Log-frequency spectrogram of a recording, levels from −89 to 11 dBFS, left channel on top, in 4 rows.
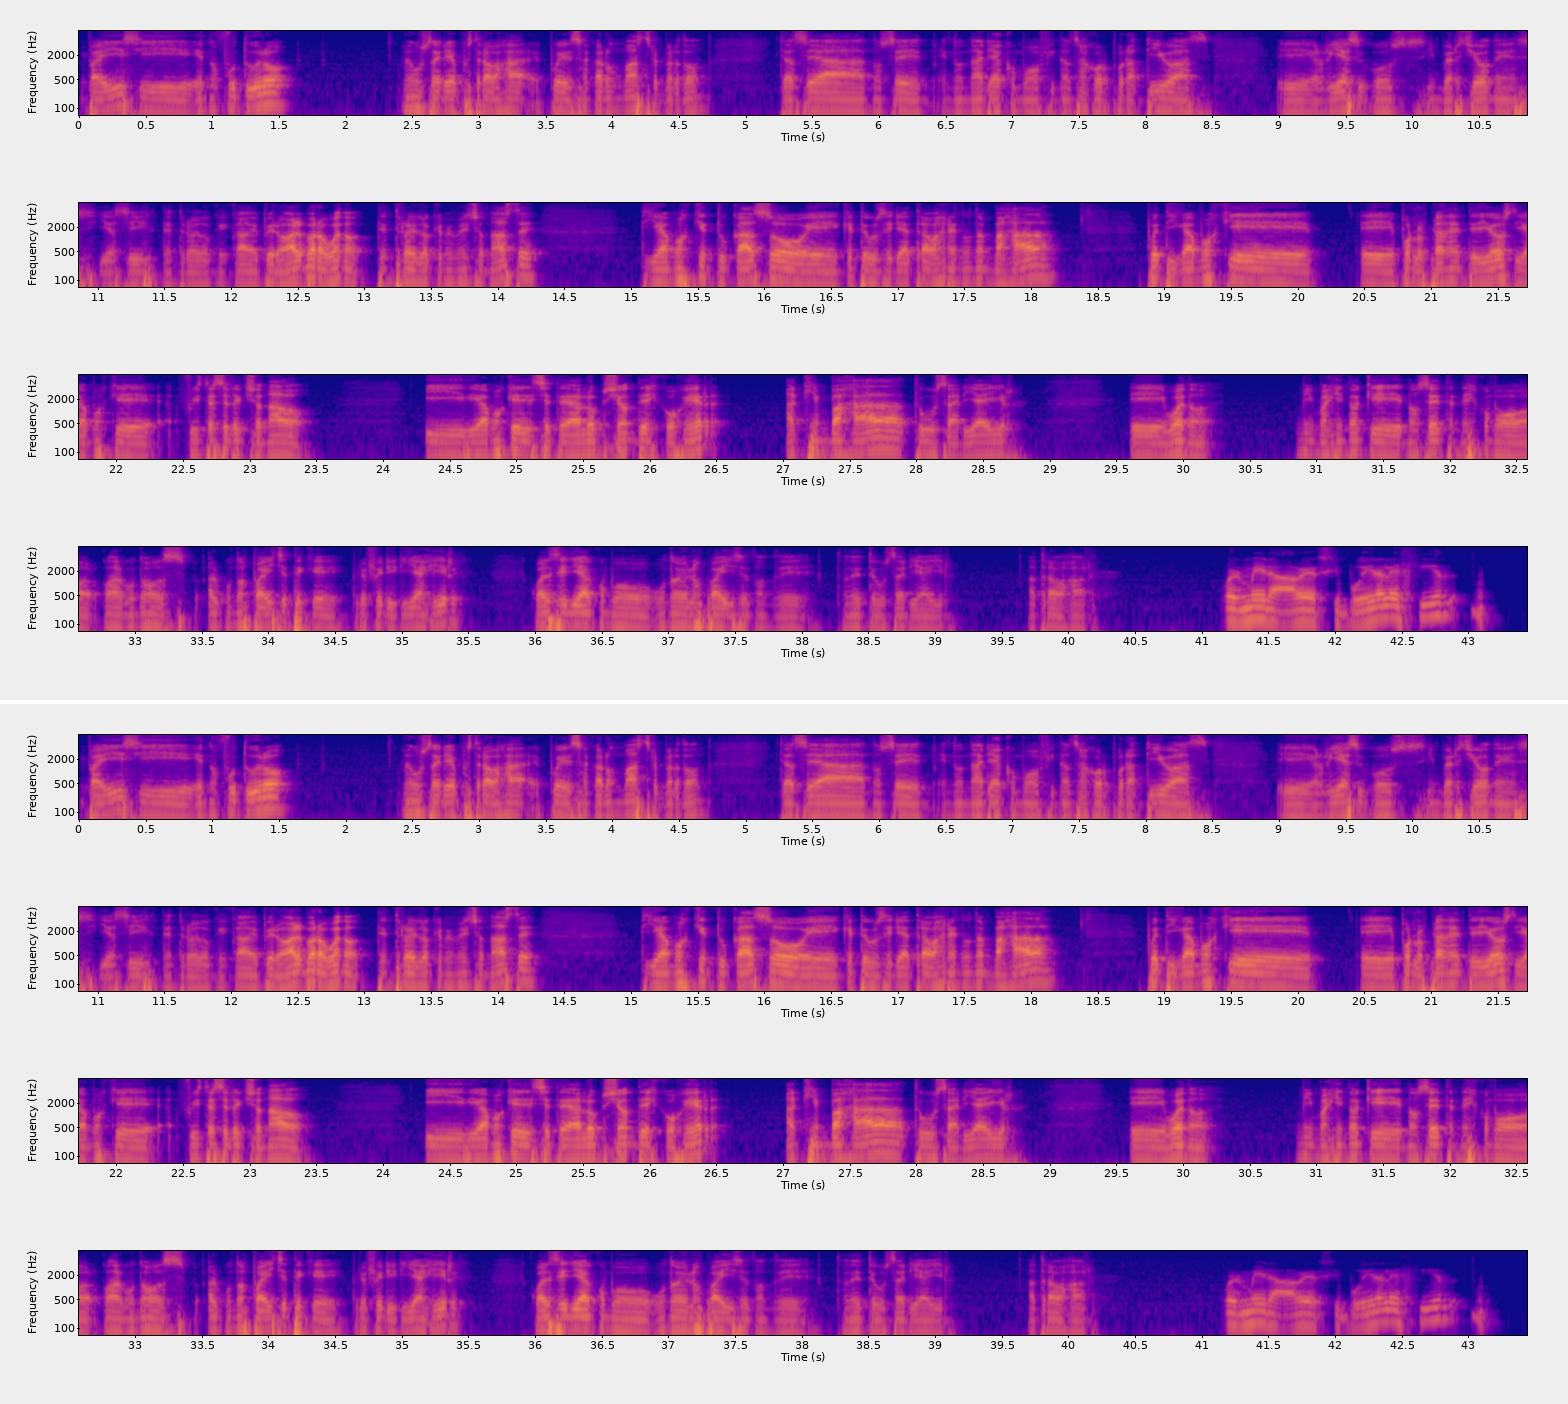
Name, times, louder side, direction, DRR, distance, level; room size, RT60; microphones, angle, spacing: voice 1, 0.0-1.5 2.4-4.7 4.9-14.7 15.1-18.2 18.9-20.1 20.5-23.4 24.3-26.5 27.0-28.8 29.1-29.3 29.6-30.2 30.9-35.4 36.0-38.0 38.3-39.1 39.8-40.2, right 1 dB, 10° right, 0.5 m, -29 dB
voice 2, 41.2-43.1, left 5 dB, 90° left, 0.5 m, -29 dB
6.5 x 3.8 x 4.4 m
head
